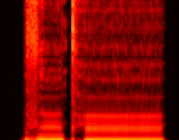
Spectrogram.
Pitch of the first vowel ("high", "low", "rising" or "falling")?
low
